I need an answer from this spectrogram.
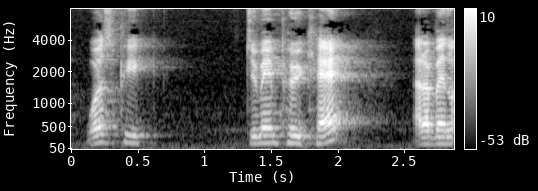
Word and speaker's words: Phuket: I've been calling Phuket, Phuket. Why? Because Phugot. Because I can't help myself. My brain sees a word starting with P and goes, mispronounce it.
